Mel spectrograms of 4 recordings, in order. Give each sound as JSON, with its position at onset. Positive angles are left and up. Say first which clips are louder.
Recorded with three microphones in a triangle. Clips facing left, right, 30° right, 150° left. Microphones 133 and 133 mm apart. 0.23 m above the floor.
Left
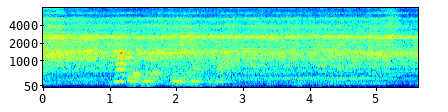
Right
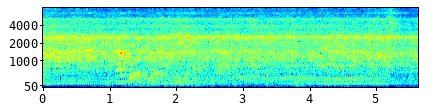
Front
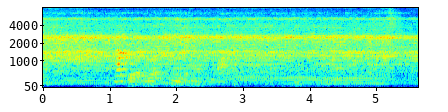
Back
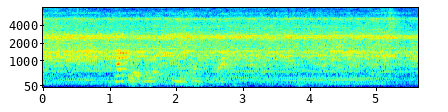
{"t": 0.0, "sound": "an engine running", "louder": "right 1 dB, even", "azimuth_deg": -70, "distance_m": 1.4}
{"t": 1.1, "sound": "a man speaking", "louder": "left 1 dB, back 1 dB", "azimuth_deg": 50, "distance_m": 5.5}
